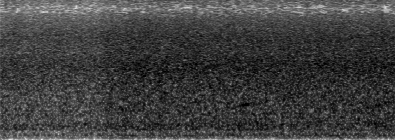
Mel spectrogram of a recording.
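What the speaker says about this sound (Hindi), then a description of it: "ओ बारिश, कितना बारिश, हर जगह पानी जमा हो गया है।" Heavy rain roars in a constant, loud wash of noise, swelling slightly after the first second and holding steady throughout.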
